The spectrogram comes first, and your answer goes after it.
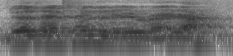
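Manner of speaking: talking through a mouthful; words round a bite; chewing steak. Real, not acted. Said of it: "the steak is tender".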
